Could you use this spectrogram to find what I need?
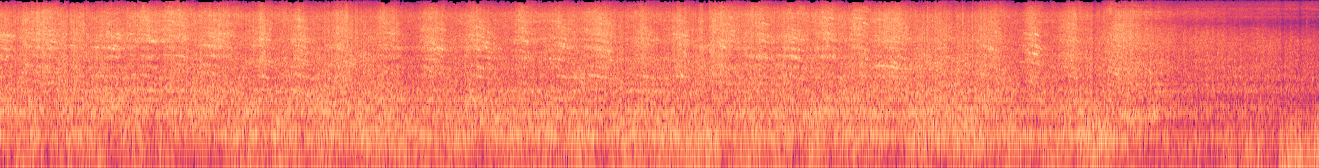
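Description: A freight train rumbles past close by, wheels clacking and squealing on the rails.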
